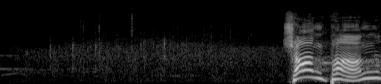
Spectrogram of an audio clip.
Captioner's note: audience applauds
